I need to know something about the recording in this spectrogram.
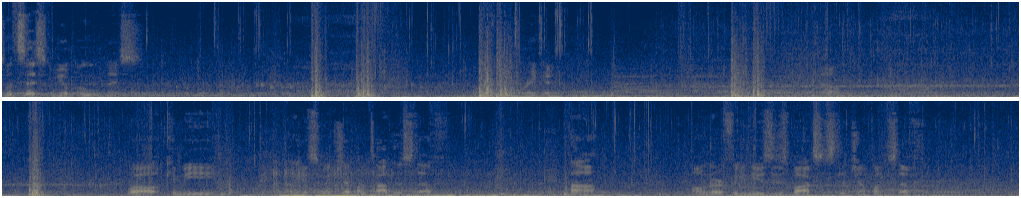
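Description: A young man talks animatedly into a close microphone.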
